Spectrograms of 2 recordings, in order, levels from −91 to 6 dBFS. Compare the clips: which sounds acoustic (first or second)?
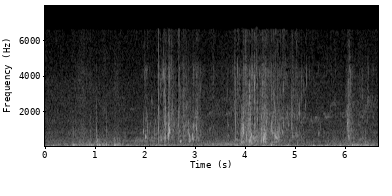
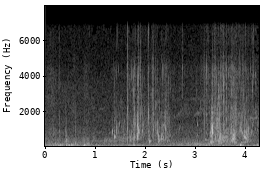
second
